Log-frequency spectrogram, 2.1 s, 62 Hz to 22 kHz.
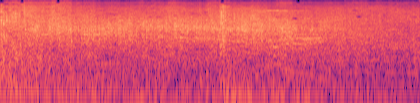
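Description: Heavy explosions from airstrikes rumble through a Red Alert 3 battle, a dense run of deep, overlapping booms and bursts that hold at a steady, loud level for two seconds.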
